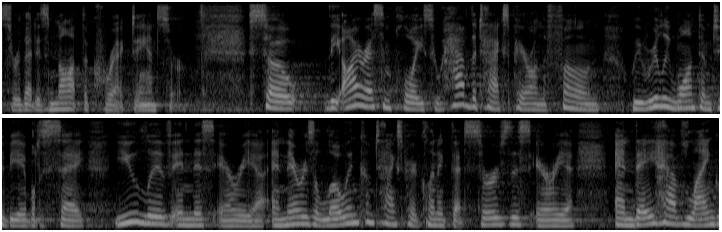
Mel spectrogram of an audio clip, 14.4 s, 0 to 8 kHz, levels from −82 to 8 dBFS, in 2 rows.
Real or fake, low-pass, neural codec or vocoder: real; 7.2 kHz; none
